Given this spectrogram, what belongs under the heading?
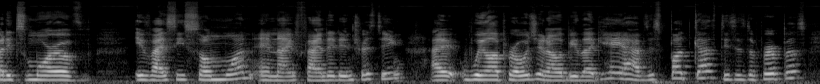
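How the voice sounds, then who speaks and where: A woman with a Spanish accent speaks at a moderate pace and medium pitch, with ordinary pitch variation. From Colombia, Caribbean coast. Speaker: university student. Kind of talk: podcast interview. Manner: animated.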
